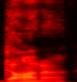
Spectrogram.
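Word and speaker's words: dāna: in Sanskrit um is loosely is donna I think typically pronounced donna that's how I've heard it which translates as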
